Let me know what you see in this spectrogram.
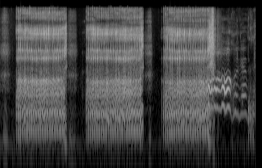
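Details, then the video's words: Coton de Tulear named Babou growling fiercely in a garden, three long rough growls of about a second each, then a brief wavering whine at the end; a few words of French speech before. "COTON DE TULEAR - la bête féroce"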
